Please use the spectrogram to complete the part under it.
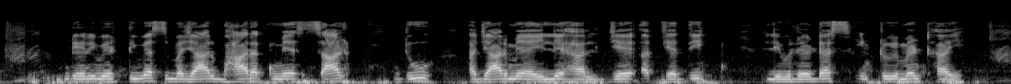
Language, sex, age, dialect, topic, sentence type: Magahi, male, 31-35, Southern, banking, statement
